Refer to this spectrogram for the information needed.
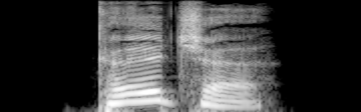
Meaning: inflection of kölsch: 1. strong/mixed nominative/accusative feminine singular 2. strong nominative/accusative plural 3. weak nominative all-gender singular 4. weak accusative feminine/neuter singular
- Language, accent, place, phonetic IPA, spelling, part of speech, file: German, Germany, Berlin, [kœlʃə], kölsche, adjective, De-kölsche.ogg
